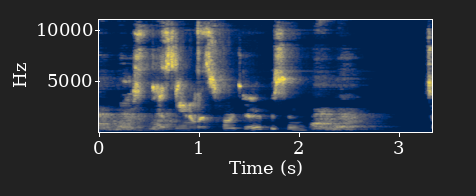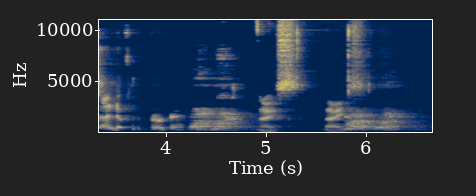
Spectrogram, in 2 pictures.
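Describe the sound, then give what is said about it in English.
A dog named Kodak barks a few times in the background while a person keeps talking in a home studio, the short barks partly buried under the voice. “I don't know if you guys can hear Kodak in the background.”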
